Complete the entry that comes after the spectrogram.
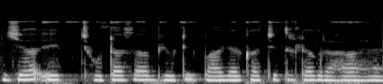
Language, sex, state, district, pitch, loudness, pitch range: Hindi, female, Jharkhand, Deoghar, 200 Hz, -14 LUFS, 195-210 Hz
